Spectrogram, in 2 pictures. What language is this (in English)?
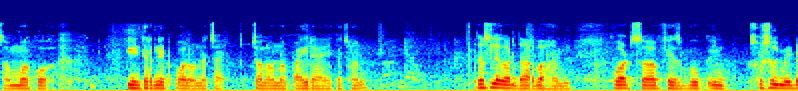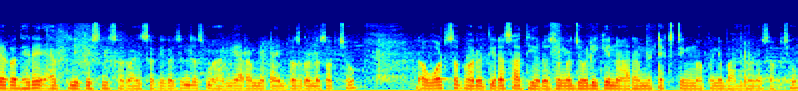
Nepali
